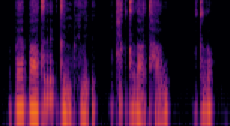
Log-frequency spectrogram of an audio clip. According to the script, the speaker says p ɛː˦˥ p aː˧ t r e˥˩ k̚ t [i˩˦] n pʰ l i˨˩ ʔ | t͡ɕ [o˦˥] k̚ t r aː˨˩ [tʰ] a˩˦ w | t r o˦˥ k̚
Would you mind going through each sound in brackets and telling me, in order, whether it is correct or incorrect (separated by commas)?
correct, incorrect, correct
